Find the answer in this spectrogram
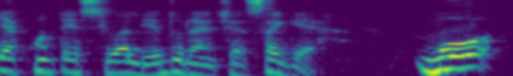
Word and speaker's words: Meaux: A nossa parada de hoje é na cidade francesa de Meaux. Essa é a pronúncia correta, o nome está escrito aí.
